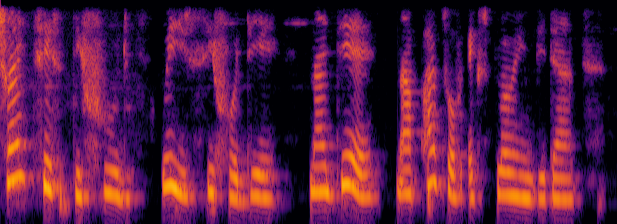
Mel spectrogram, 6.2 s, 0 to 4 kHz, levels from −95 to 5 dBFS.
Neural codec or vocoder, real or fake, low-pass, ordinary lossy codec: none; real; 3.6 kHz; none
